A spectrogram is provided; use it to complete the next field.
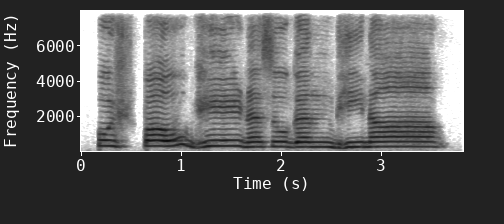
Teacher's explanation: So first line pushpau ish is a mahaprana, and then pushpau ghena gha is a mahaprana. Sugandhina dha is a mahaprana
